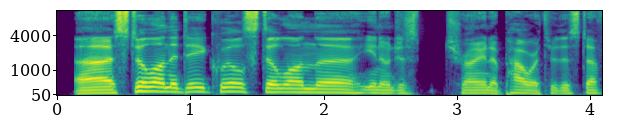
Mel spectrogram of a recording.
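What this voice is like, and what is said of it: Congested, sick-sounding voice. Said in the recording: “You might be able to hear that my voice is not quite where it needs to be ... it's moved mostly out of my chest and into my nose”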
